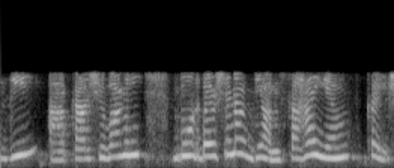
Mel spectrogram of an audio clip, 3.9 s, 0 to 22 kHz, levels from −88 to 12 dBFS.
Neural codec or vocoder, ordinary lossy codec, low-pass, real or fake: codec, 24 kHz, 0.9 kbps, WavTokenizer, medium music audio release; none; 3.6 kHz; fake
